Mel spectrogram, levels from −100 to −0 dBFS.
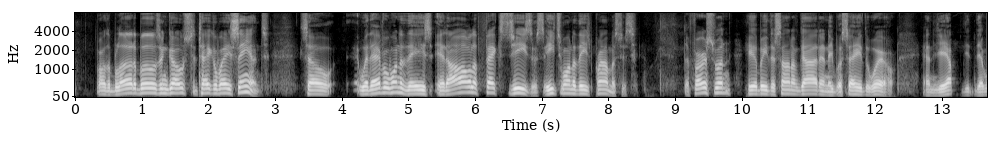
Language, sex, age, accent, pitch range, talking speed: English, male, 60-79, American, 120-150 Hz, 195 wpm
